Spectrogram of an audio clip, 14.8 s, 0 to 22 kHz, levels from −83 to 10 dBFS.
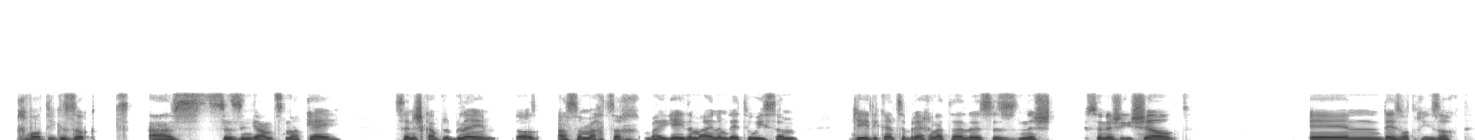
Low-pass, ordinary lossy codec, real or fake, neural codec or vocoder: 7.2 kHz; none; real; none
